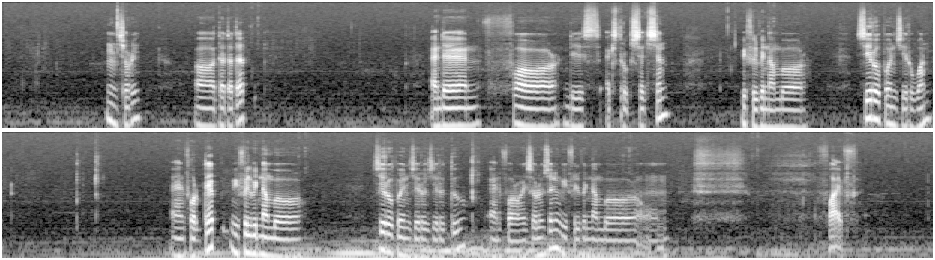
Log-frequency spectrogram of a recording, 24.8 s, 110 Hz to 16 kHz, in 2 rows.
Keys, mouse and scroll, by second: 3.3 click, 5.3 scroll down 1, 10.2 click, 11.2-13.4 typing, 13.6 Return, 16.3 click, 17.1-18.7 typing, 20.7 middle click, 22.4 middle click, 23.5 5, 23.6 Return.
